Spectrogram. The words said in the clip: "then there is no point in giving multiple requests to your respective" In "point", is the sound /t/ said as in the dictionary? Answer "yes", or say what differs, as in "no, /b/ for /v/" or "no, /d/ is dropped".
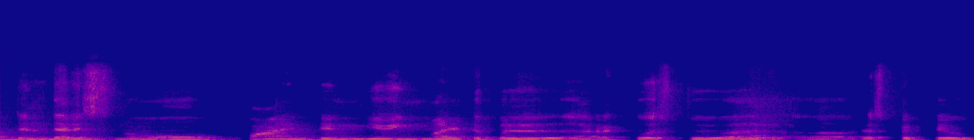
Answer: yes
